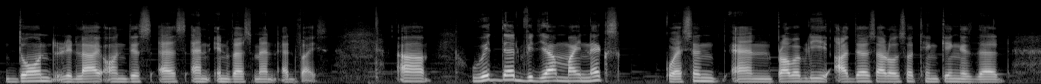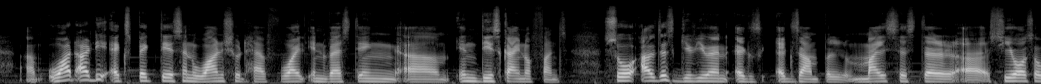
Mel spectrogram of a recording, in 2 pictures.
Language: English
